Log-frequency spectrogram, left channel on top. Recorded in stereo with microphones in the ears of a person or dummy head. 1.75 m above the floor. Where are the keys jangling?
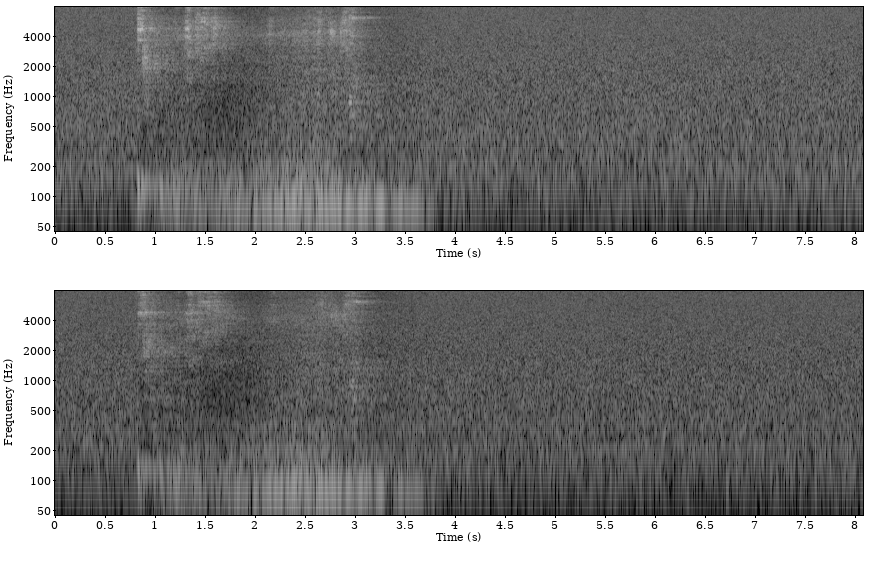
40° left (ahead or behind), 9 m; by 3.0 s 45° left (ahead or behind), 11 m.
